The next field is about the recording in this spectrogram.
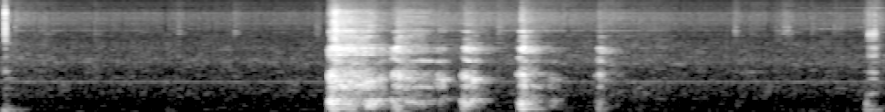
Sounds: Cough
